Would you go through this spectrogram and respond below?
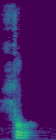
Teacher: Now, for officially has a long o, but usually this is not a stressed word, and so in its weak form it would be represented by schwa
